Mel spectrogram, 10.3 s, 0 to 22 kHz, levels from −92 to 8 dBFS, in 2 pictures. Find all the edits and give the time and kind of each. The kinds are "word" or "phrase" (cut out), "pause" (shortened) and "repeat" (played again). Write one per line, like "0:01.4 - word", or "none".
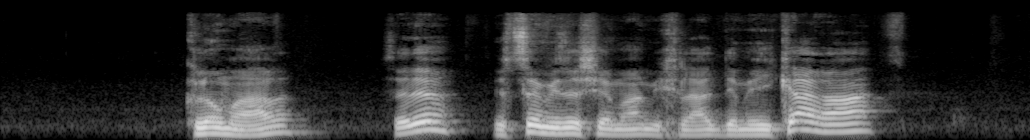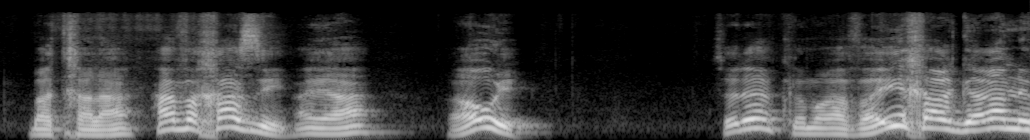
none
